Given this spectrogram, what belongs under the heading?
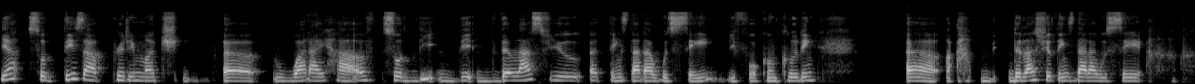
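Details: Bilingual adult woman who stutters, has self-declared her stutter as a disability, and cites speech therapist documentation; real conference speech, consistent with stuttering.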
